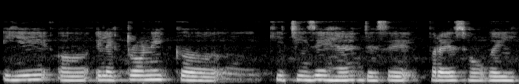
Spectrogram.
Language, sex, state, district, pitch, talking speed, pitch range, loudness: Hindi, female, Madhya Pradesh, Dhar, 195 Hz, 125 wpm, 185-210 Hz, -14 LUFS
